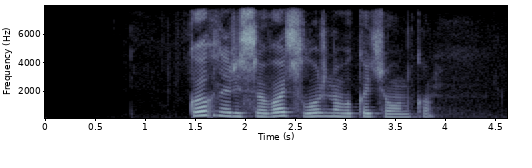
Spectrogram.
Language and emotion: Russian, neutral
